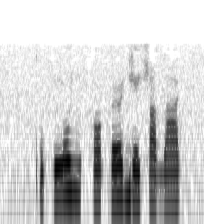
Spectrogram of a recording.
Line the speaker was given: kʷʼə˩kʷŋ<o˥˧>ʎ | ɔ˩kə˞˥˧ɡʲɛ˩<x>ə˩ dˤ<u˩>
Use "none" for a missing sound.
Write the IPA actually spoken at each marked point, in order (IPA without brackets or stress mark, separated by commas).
o˥˧, ç, ʉ˩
